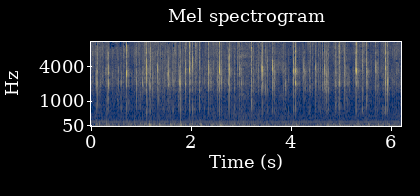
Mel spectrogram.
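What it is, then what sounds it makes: Plastic game controller buttons being mashed. Fingertips rapidly mash the buttons and move the sticks of a black, hollow plastic gamepad. The result is a dense, irregular stream of sharp plastic clicks and taps that peak high and bright. A low hum sits underneath.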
